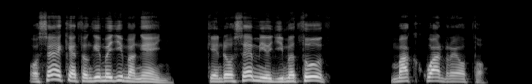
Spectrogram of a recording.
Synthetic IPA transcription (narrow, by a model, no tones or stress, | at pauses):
osɛkɛt̪ɔŋɡɪmad͡ʒimaŋɛɲ | kendoːsɛmɪjod͡ʒimat̪ot̪̚ | makkwanɾɛɔt̪ɔ̰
